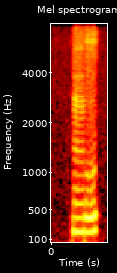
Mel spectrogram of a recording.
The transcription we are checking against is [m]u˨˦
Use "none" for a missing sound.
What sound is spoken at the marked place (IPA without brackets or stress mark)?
m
